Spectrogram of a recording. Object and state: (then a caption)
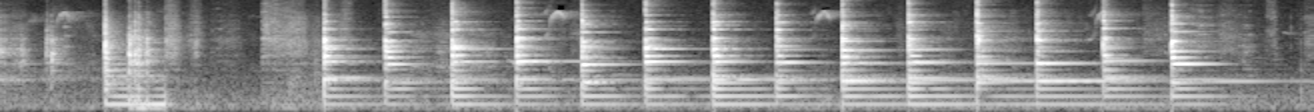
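High-tension carbon wheel spokes. A pen taps the carbon spokes of a Superteam all-carbon front wheel, one after another in a steady series. Each tap gives a short, bright, high-pitched ping with a brief ring. The high pitch indicates high spoke tension.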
